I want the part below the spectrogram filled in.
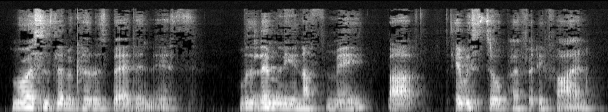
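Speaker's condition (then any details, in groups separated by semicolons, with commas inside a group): No condition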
